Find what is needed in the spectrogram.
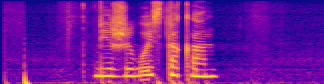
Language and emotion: Russian, neutral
